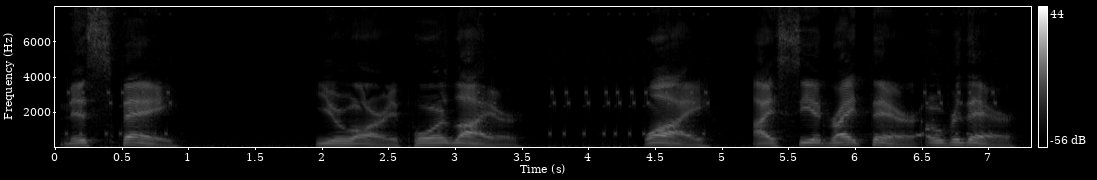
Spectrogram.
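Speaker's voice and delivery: slow, deliberate villain; menacing murderer. Acted. Murderer demanding the papers from Miss Fay, slow menace. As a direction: take your time, savouring each demand.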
